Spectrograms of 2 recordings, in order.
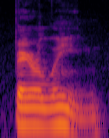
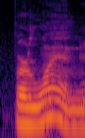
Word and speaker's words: Berlin: they first come to berlin and that's the german pronunciation what if we're not german just say it right okay well if i say berlin people think of new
